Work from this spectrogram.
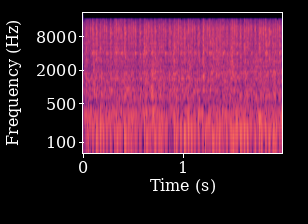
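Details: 1942 Harley-Davidson WLA 45ci flathead sidevalve V-twin, rebuilt and tuned up after sitting a few years: steady, even low thump with no knock or stumble; running clean and healthy.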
